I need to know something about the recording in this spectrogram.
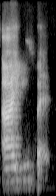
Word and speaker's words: IUPAC: This is the IUPAC, and its present form, the system is known as IUPAC system, pronounced as IUPAC.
